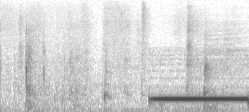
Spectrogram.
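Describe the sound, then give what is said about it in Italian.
A ringback tone on an outgoing phone call: one loud, steady, even-pitched tone that holds for about a second, following a stretch of faint, low background noise. “Vai, chiamiamo questo personaggio, lo facciamo presentare in diretta. Sì, squilla,”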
